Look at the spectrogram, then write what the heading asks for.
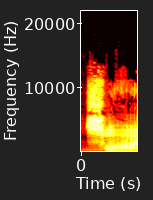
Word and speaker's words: SLA: SLOW is pronounced SLOW as in coal.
